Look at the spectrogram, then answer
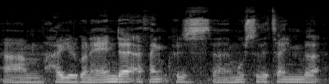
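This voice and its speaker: A man with a mixed Scottish accent from Dundee, Glasgow and Edinburgh, chatting thoughtfully and haltingly as a radio interview guest. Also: lowish voice, little pitch movement, fairly bright tone. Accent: Scottish, mix of Dundee, Glasgow and Edinburgh. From Dundee, Scotland. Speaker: interview guest, author and sports journalist. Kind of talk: casual radio interview chat. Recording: clear background noise.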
